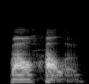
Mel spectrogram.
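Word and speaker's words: VA-11 HALL-A: playing a game called Valhalla. And yes, that's actually how you pronounce it. It's just the way they stylized the ones to replace the L.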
